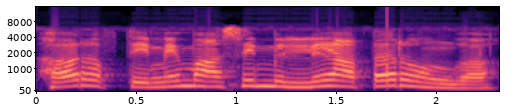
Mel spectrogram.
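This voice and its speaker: A woman's voice: fairly high pitch, moderate pace, muffled recording, lightly acted. Woman voicing an earnest young husband crow. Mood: resolute. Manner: earnest, protective, insistent. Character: caring, stubborn young husband crow, male. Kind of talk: Hindi moral-story cartoon acting.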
